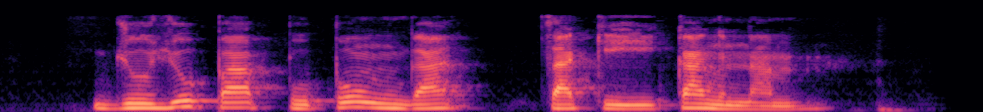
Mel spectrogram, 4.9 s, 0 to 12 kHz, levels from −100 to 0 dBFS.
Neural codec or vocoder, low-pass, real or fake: codec, 16 kHz, 8 kbps, FunCodec, trained on Chinese and English, 25 frames a second; 7.2 kHz; fake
